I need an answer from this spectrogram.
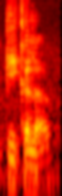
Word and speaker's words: Piccolo: I pronounce like an Italian Piccolo.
